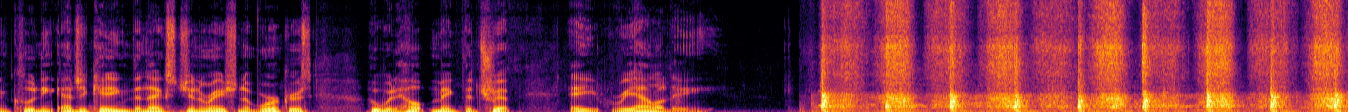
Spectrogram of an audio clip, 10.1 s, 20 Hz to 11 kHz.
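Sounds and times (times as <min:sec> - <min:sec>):
speech: 0:00.0 - 0:05.4
handsaw cutting through wood: 0:06.0 - 0:10.1.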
